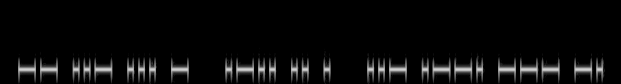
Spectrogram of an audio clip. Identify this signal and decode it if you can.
Morse code, heard as a keyed tone, about 22 wpm, 700 Hz. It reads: MUST LIE UPON
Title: Sentences from Top 1600 Words 22wpm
